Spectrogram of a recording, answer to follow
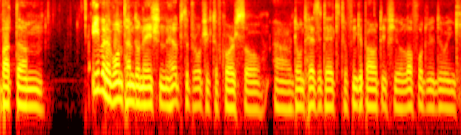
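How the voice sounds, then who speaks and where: Dark and mellow in tone, a man's fairly low voice keeps a moderate pace and fairly even intonation, in a dry, close sound with no echo. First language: not English. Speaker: live show co-host. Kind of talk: live stream Q&A.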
